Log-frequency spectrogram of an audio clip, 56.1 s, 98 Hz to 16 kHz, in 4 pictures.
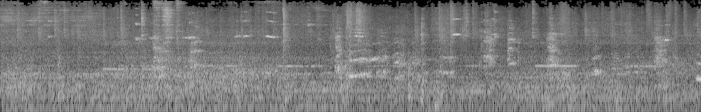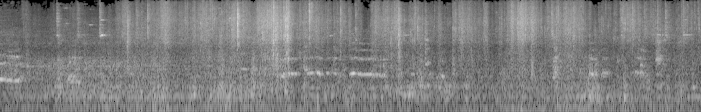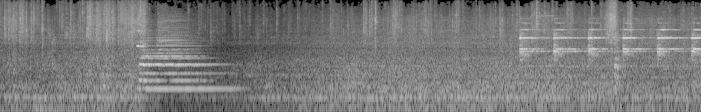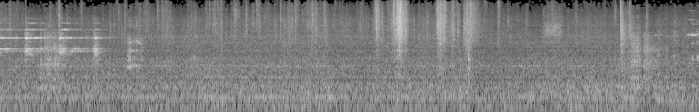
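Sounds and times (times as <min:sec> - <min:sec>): train rumbling: 0:00.0 - 0:56.0
wheels clacking over rail joints: 0:00.6 - 0:34.0, 0:35.2 - 0:45.5
locomotive horn: 0:30.8 - 0:33.0.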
